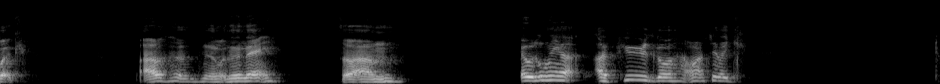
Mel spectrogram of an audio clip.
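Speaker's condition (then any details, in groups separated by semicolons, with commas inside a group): Generalized dystonia; generalized, childhood onset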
